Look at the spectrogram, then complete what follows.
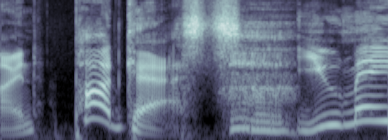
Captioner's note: gasp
